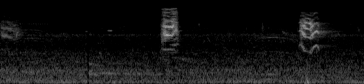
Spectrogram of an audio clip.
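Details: A female Double-collared Seedeater gives short, high, sharp chips about a second and a half apart over a faint steady hiss; the call is played to stimulate males to sing.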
